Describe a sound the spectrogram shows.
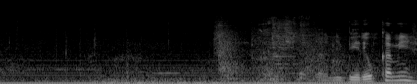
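A heavy metal door swings open.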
